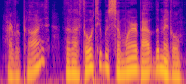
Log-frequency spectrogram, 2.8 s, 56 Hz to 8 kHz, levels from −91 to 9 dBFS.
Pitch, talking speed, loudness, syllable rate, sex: 120 Hz, 235 wpm, -14 LUFS, 7.4 syllables/s, male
